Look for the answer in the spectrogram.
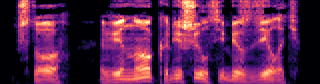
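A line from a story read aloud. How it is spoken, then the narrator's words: Snorted. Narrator (Russian): хмыкнул Айрекс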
